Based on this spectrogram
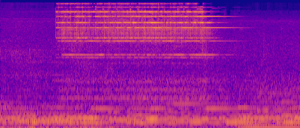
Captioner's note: phone rings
